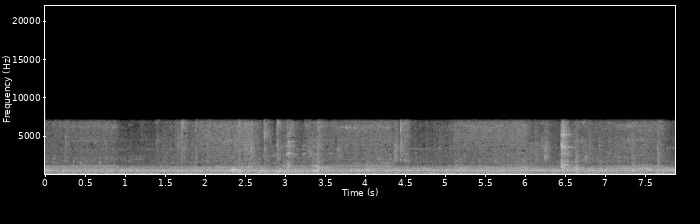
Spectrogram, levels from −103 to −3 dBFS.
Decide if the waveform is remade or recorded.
recorded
